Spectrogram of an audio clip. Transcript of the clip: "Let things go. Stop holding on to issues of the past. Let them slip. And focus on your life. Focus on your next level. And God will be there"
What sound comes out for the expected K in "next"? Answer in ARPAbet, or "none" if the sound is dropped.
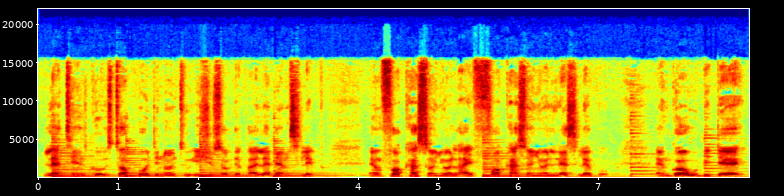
none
